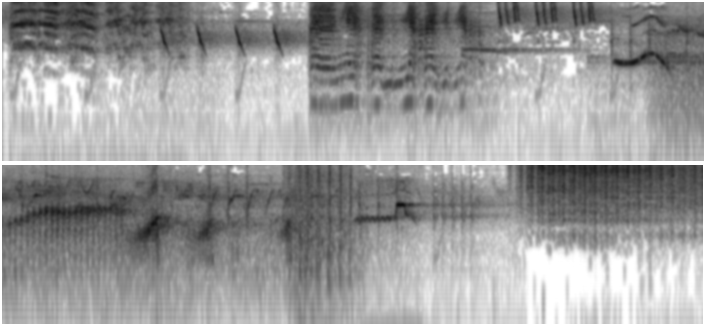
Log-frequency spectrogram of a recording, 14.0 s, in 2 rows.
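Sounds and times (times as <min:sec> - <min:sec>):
bird whistling: 0:00.0 - 0:11.4
buzzy bird rattle: 0:09.8 - 0:14.0.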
